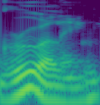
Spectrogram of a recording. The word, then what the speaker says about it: grueling: you gonna do that we don't pronounce this word grueling it's not grueling it's grueling grueling the first of all is the long u like food and boot Gru grueling grueling and it means very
